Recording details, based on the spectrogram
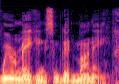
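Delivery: plain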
